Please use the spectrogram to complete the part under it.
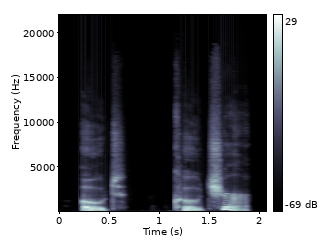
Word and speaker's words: haute couture: For women, it's known as haute couture, pronounced haute couture, a French term that translates to high sewing.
